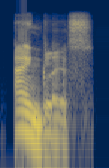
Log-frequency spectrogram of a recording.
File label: "anglice", British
